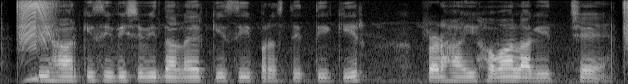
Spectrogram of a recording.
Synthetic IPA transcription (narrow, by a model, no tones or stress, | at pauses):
bɪɦaːɾkɪsiʋɪʃwəʋɪd̪ʱjaːləəɾkɪsipəɾɪst̪ʰɪt̪ikɪɾ | pəɽ̤aːihəʋalaːɡɪt̪̚t͡ʃʰɛː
